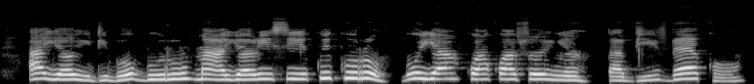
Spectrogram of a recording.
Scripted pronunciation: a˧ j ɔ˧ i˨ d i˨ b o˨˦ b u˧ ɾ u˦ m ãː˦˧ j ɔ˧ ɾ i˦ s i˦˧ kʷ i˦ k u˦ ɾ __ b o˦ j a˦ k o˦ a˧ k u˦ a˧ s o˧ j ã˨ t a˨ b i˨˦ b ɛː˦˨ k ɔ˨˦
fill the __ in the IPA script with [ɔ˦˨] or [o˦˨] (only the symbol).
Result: o˦˨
